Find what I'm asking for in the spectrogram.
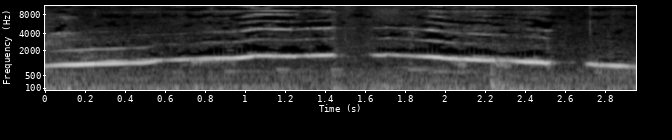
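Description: An Australian magpie mimics human sounds with a clear, loud whistling call that swoops up and down in pitch, like a siren or a tune being whistled, heard close and alone.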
